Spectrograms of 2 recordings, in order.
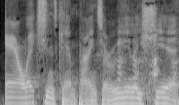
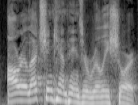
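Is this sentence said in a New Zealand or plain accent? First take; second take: New Zealand; plain. First: It is said in a put-on New Zealand accent. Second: It is said in the speaker's ordinary accent.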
